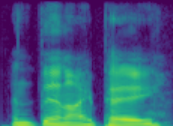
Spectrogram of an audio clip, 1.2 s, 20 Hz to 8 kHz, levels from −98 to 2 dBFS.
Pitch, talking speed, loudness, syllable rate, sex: 125 Hz, 210 wpm, -16 LUFS, 4.1 syllables/s, male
